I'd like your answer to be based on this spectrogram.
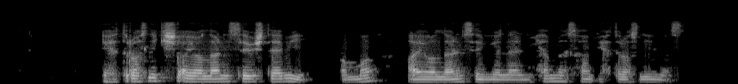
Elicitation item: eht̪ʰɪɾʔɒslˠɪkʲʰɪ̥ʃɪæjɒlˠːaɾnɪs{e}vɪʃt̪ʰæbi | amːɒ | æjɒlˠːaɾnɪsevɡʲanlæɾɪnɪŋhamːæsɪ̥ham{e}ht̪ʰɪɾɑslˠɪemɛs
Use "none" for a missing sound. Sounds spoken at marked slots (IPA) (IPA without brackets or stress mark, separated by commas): e, e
